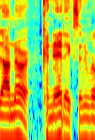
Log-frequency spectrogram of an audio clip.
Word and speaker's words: Kinetix: Kinetix, so it's like kinetic energy, but instead of a C, it's an X. So it's just Kinetix.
